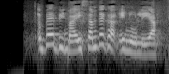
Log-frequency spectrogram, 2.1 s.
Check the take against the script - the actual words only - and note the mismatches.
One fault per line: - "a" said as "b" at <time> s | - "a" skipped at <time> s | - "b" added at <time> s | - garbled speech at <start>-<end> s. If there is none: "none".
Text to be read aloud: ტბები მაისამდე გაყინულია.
none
